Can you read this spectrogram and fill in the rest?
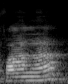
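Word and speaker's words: whanga: joke lang so ah fanga may pang may sa wh ang pronounce niyan f please remember wh fanga okay tuloy natin Yan.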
